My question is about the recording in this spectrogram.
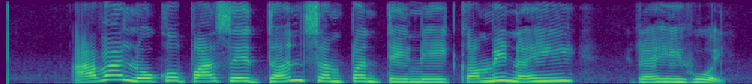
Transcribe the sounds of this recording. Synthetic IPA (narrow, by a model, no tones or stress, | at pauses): a̰ʋalokõpased̪ʱənsə̃mpət̪ːinikəminəɦĩ | ɾəɦiɦoːi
